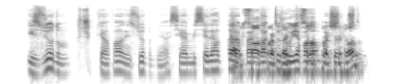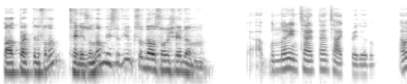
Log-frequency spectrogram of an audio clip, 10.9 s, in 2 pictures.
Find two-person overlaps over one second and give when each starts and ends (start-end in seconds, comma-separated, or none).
3.0-4.8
